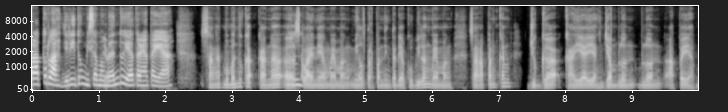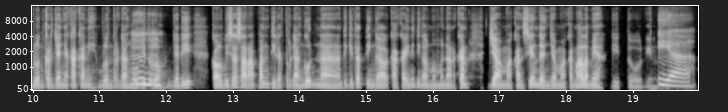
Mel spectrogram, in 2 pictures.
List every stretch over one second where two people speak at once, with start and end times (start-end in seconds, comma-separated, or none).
none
